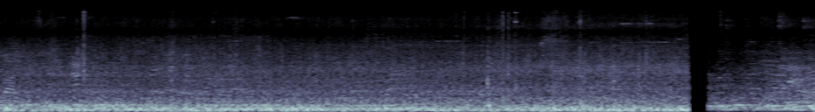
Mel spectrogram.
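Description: Steady street traffic noise with a low rumble. It drops out abruptly for a moment about seven seconds in.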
